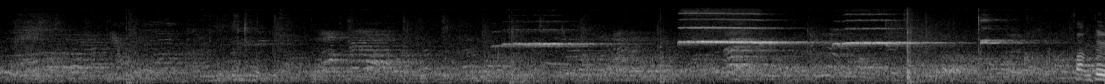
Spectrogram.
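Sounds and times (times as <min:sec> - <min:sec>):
low crowd murmur: 0:00.0 - 0:11.0
sports whistle blasts: 0:05.0 - 0:06.1, 0:06.8 - 0:10.4.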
